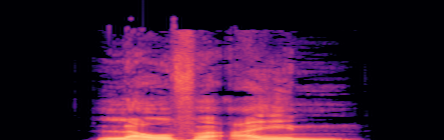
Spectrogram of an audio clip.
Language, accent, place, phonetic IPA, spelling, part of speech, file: German, Germany, Berlin, [ˌlaʊ̯fə ˈaɪ̯n], laufe ein, verb, De-laufe ein.ogg
- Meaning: inflection of einlaufen: 1. first-person singular present 2. first/third-person singular subjunctive I 3. singular imperative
